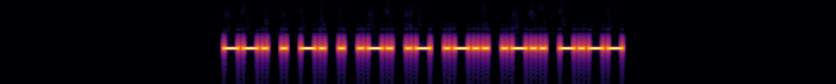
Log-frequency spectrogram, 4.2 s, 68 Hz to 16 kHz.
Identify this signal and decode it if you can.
Morse code, heard as a keyed tone, about 50 wpm, 700 Hz. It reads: GENERALLY
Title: LY Suffix - Top 100 Words with Base Words 50wpm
